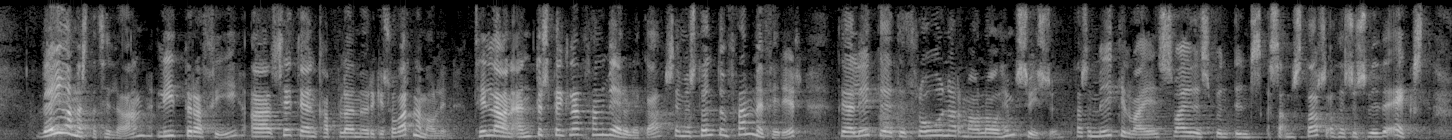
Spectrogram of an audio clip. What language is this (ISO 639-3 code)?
isl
